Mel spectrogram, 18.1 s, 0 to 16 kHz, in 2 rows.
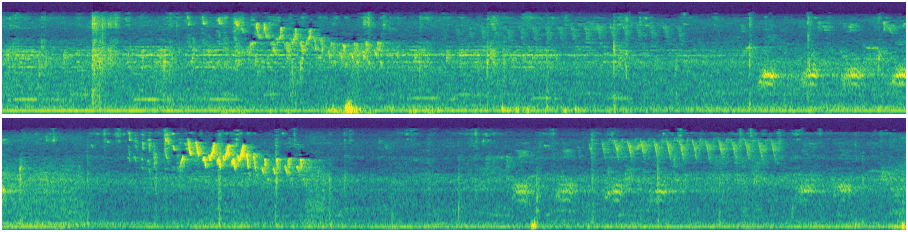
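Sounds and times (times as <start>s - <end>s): crow cawing: 7.6s - 9.3s, 14.1s - 15.9s, 16.9s - 17.7s.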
